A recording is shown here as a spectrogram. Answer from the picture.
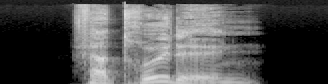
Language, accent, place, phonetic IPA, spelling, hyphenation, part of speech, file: German, Germany, Berlin, [fɛɐ̯ˈtʁøːdl̩n], vertrödeln, ver‧trö‧deln, verb, De-vertrödeln.ogg
- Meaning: to fiddle away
